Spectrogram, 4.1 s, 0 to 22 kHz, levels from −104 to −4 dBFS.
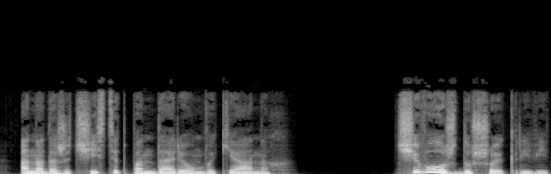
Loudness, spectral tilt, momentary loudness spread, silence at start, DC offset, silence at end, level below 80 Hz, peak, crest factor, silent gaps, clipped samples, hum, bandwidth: -20 LUFS; -6.5 dB/octave; 8 LU; 0.15 s; under 0.1%; 0 s; -52 dBFS; -6 dBFS; 14 dB; 2.49-2.80 s; under 0.1%; none; 11 kHz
